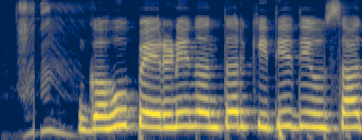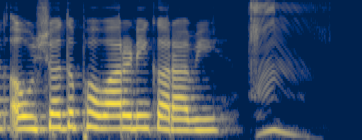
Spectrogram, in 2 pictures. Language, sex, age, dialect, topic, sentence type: Marathi, female, 25-30, Northern Konkan, agriculture, question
